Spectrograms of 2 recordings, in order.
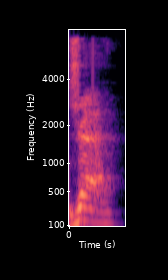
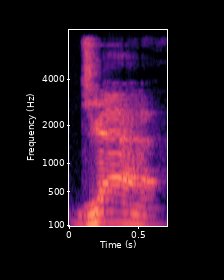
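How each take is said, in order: First: The vowel is held only briefly. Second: The vowel is held for a longer time.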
